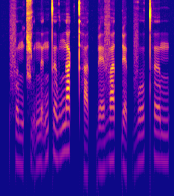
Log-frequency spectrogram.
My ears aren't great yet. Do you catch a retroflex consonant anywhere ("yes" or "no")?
no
